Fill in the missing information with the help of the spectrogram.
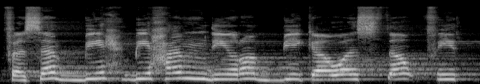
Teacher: با پہ مشدد ہے، تشدید ہے اور ہا ساکن ہے، ہا کی بھی آواز آئے گی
